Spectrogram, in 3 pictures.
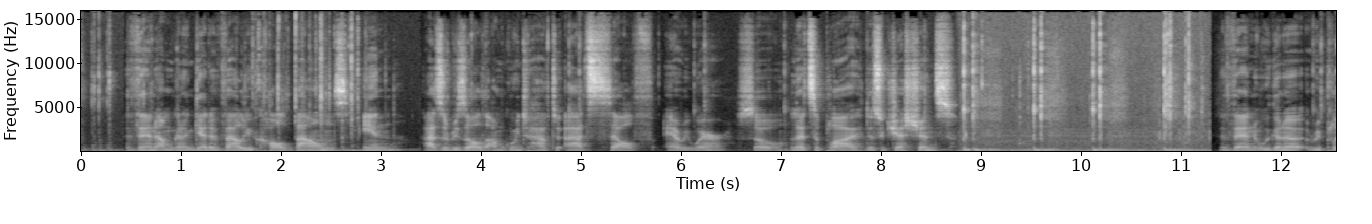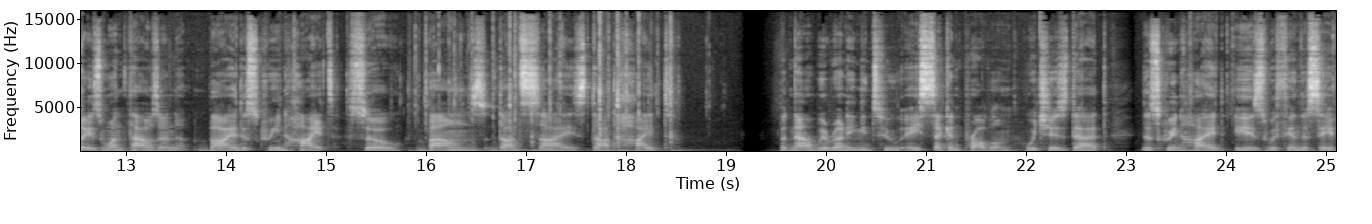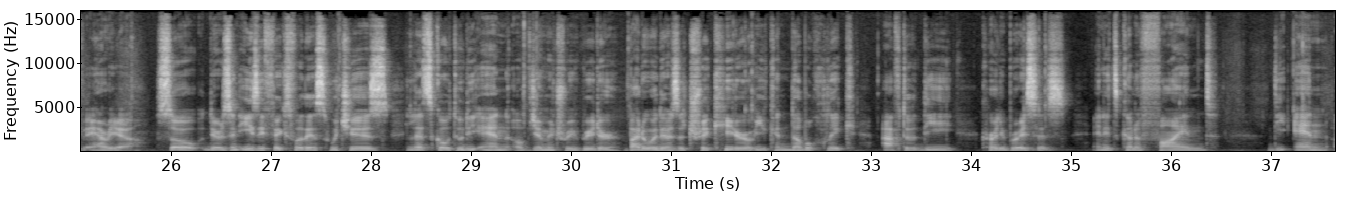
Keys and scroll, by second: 0.0 Right, 0.5-3.2 typing, 15.6-18.9 typing.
